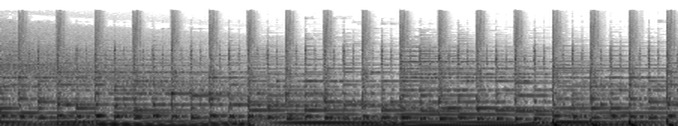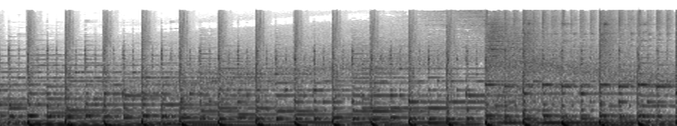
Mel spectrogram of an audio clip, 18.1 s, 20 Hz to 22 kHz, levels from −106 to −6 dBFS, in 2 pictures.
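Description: No technical faults can be heard anywhere in the audio.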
